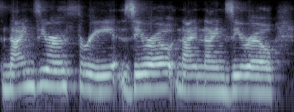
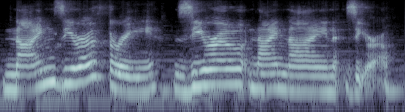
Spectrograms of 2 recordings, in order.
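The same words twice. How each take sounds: First: The number is said at normal speed. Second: The number is said more slowly.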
